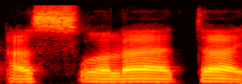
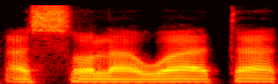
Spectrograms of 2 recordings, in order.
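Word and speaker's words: الصلاة: kita ulas kembali nah ini dibacanya assata ya bukan asawata tetapi asata wya nya di sini ini tidak dibaca jadi ini memang penulisan rosemnya begitu dan ini Nanti biasanya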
